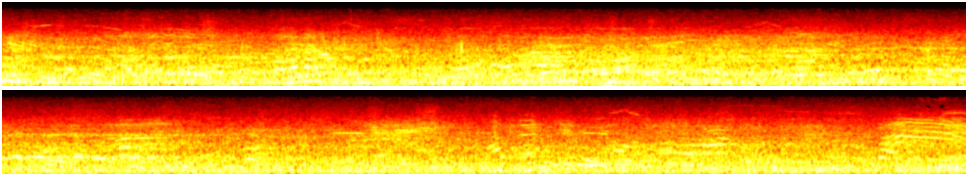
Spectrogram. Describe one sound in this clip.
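A crowd of people chatter at a distance outdoors.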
